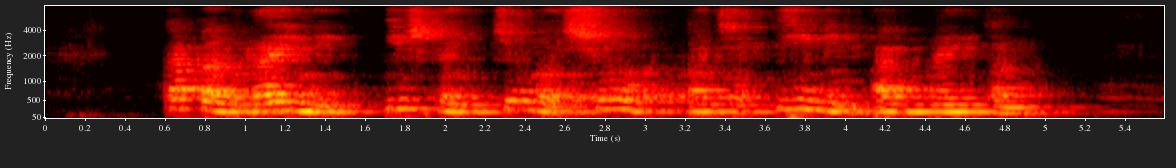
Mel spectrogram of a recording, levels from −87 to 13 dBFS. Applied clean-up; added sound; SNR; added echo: neural separator model SepFormer DNS4.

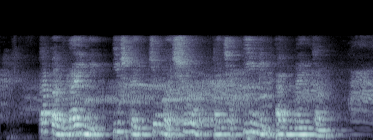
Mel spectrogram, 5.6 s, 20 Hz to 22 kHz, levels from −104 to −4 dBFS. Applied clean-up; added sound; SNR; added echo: none; Crow; 13 dB; reverberation time 0.6 s.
